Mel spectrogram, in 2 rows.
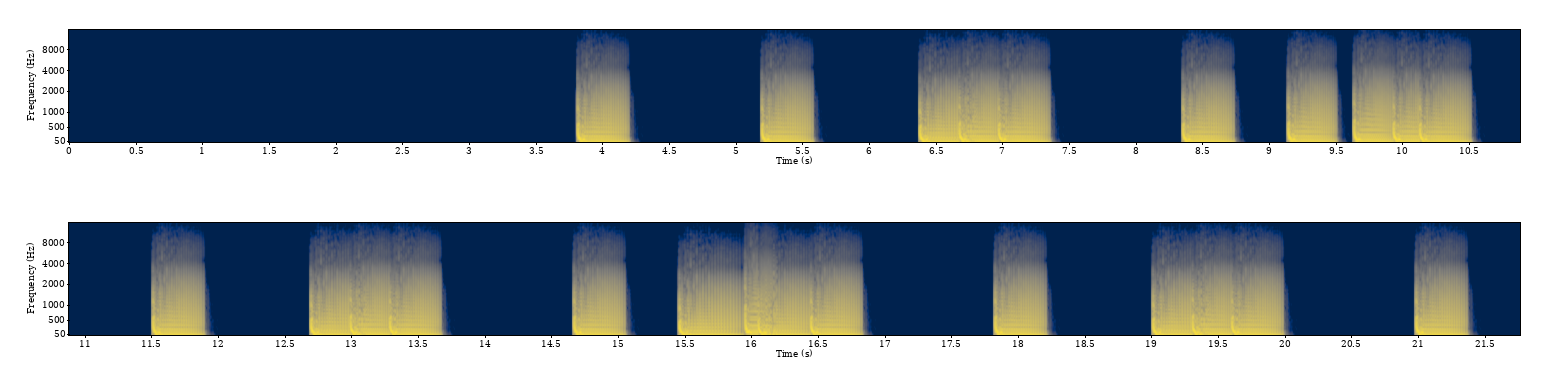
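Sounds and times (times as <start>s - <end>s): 
silly isolated bass line: 3.8s - 4.2s, 5.2s - 5.6s, 6.4s - 7.4s, 8.4s - 10.6s, 11.5s - 11.9s, 12.7s - 13.7s, 14.7s - 16.9s, 17.8s - 18.2s, 19.0s - 20.0s, 21.0s - 21.4s.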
